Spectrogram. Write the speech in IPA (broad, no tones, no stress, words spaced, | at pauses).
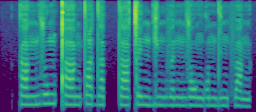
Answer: kaŋnzoŋ ǃaŋtˤe datːaǀeŋ ɡʲeŋvɛŋnzɔŋɡɔ ndɪŋfaŋ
